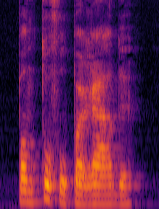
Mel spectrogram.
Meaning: a large number of ambling flaneurs, congregating at certain times (esp. on Sunday morning or afternoon) to show off their sense of fashion
- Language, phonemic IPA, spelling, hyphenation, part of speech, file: Dutch, /pɑnˈtɔ.fəl.paːˌraː.də/, pantoffelparade, pan‧tof‧fel‧pa‧ra‧de, noun, Nl-pantoffelparade.ogg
